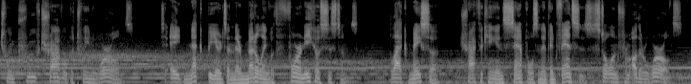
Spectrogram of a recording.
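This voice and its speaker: A man with a low voice narrates an audio drama from a script. He sounds solemn and deliberate, and loud music plays beneath him. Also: fairly even intonation, creaky.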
